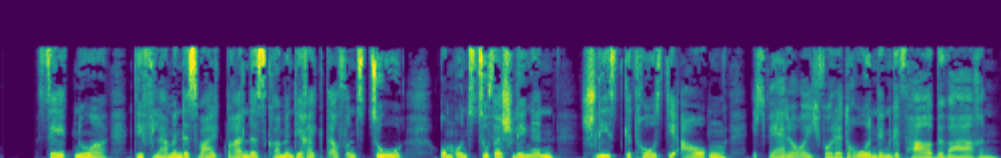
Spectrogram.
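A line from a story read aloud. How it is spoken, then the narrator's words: Woman calling to companions. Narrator (German): Eine andere Gopi rief ihren Gefährtinnen zu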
